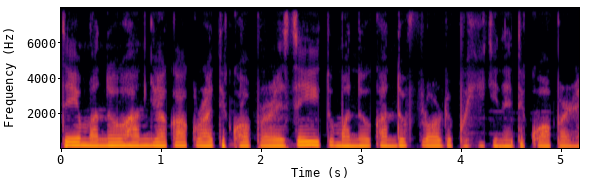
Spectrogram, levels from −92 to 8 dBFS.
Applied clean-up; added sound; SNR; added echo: none; none; none; none.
